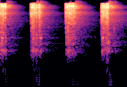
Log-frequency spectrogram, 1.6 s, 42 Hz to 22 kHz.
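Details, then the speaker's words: Two-year-old Traxxas Unlimited Desert Racer RC truck on 4S (two 2S LiPos), driveline turned by hand with the driveshaft held, front wheel drive failing to engage: four sharp ratchet clicks about half a second apart; owner suspects the centre diff engagement gear, diff itself feels fine. "So, my guess as to what went wrong is that kind of like the engagement gear right here. Because the actual diff part, like, that feels fine."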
